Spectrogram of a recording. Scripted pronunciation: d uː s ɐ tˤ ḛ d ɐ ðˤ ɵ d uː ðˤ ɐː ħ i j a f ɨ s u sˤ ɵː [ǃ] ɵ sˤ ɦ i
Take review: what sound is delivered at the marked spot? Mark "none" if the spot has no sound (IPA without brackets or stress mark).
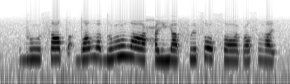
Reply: ɡ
